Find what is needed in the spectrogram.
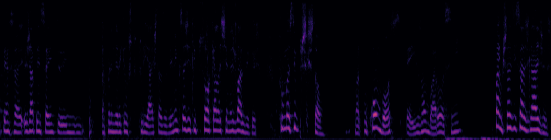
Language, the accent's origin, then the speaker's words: Portuguese; Sintra, Lisbon, Portugal; eu sou de Sintra, há uma comunidade bastante africana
